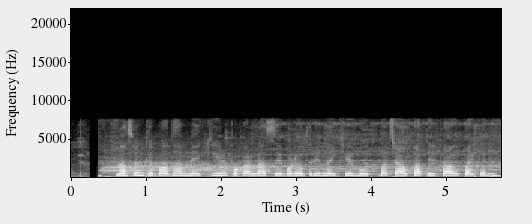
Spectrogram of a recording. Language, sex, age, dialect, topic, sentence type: Bhojpuri, female, 18-24, Southern / Standard, agriculture, question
